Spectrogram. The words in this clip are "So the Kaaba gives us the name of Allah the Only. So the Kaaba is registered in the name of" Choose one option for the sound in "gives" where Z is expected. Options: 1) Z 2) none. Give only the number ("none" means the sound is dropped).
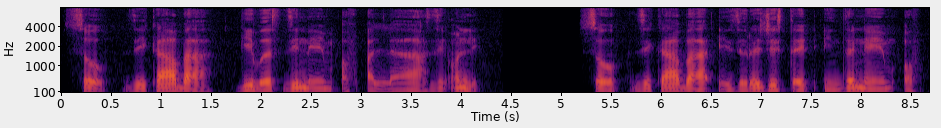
2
